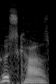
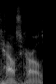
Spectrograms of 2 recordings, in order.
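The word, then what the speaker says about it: huscarls: I should probably that I know it's pronounced more like house Carls and I keep screwing it up we need cargo to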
